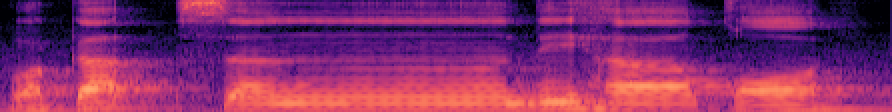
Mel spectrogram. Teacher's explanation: ناک میں تھوڑی دیر آواز کو روکیں گے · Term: اخفا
